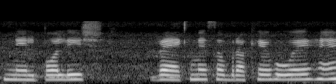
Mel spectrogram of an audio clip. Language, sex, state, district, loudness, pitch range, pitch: Hindi, female, Gujarat, Valsad, -17 LUFS, 220-230 Hz, 230 Hz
